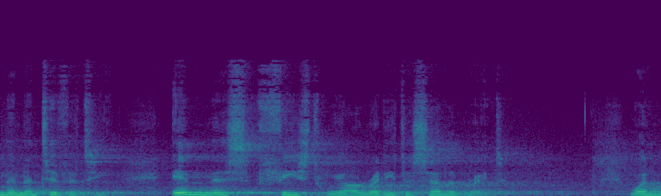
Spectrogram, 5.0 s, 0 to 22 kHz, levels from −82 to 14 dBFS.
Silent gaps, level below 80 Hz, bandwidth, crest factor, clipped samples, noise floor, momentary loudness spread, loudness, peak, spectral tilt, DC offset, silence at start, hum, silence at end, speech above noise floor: none; -80 dBFS; 15.5 kHz; 18 dB; under 0.1%; -50 dBFS; 21 LU; -28 LUFS; -10 dBFS; -6 dB/octave; under 0.1%; 0 s; none; 0 s; 23 dB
